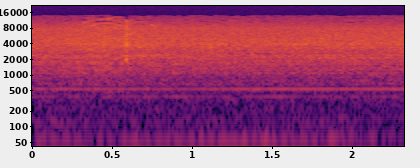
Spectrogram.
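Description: Quiet background room tone: a steady hiss with a faint steady hum underneath.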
